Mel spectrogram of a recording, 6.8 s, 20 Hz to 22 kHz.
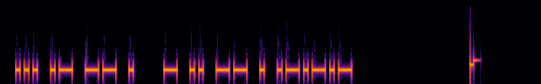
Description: Morse code, heard as a keyed tone, about 22 wpm, 700 Hz. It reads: SAME TIME.
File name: practice / 22wpm / Sentences with 8-Word Phrases - 22wpm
